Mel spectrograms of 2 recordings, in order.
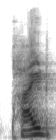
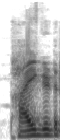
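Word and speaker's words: fight: जैसे लिखा हो एफ आई जी एस टी तो इसको फाइट पढ़ते हैं। फाइगड नहीं पढ़ते हैं।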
